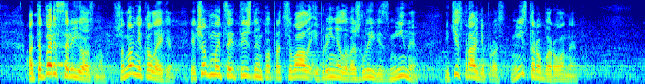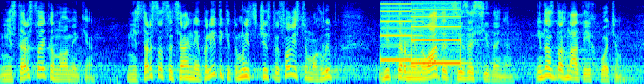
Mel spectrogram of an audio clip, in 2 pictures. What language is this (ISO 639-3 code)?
ukr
